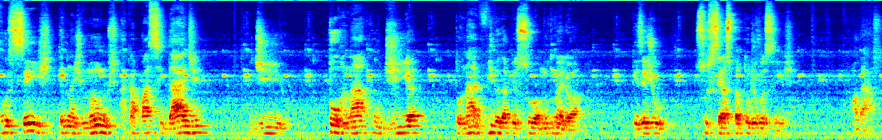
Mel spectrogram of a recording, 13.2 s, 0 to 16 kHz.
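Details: Stuttering in a 34-year-old man, reduced over time.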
